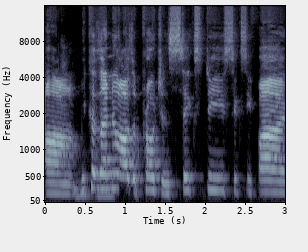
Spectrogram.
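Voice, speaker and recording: Here is a woman with a normal speaking voice. She talks at a fairly quick pace with ordinary pitch variation. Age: 60s. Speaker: panelist. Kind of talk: personal story.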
